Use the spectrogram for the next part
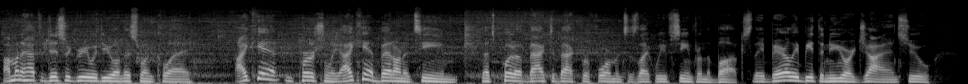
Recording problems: household noises; noticeable; until 6 s; 15 dB below the speech

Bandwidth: 15 kHz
